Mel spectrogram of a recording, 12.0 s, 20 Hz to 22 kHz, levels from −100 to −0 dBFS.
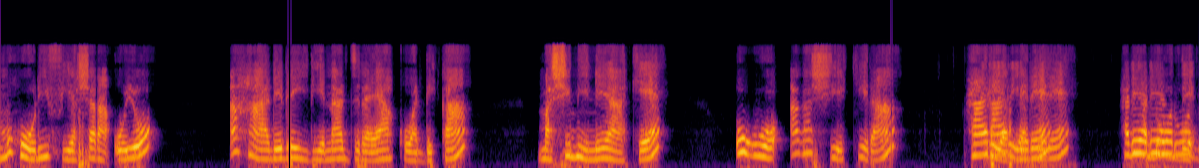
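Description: Throughout, the speech sounds grainy and rough with nothing above 8.4 kHz, which fits Opus compression at around 12 kbps. The spectrogram shows a hard ceiling and noisy, smeared bands.

Two blocks of digital silence follow. The first runs 30 ms at 2.88–2.91 s, just before "na njĩra ya", and the second lasts 14 ms at 8.91 s. Each shows as a flat line in the waveform and a sharp vertical gap on the spectrogram.

From 9.87 s to the end there is a doubled audio track: a copy about 5 dB quieter trails by roughly a fifth of a second, likely from a second, slower capture path. It appears on the spectrogram as repeated, time-shifted patterns.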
